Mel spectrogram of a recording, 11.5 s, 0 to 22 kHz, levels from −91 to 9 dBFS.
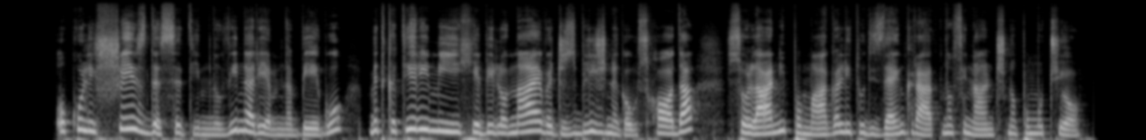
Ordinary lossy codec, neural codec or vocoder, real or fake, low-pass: none; codec, 44.1 kHz, 7.8 kbps, Pupu-Codec; fake; 19.8 kHz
